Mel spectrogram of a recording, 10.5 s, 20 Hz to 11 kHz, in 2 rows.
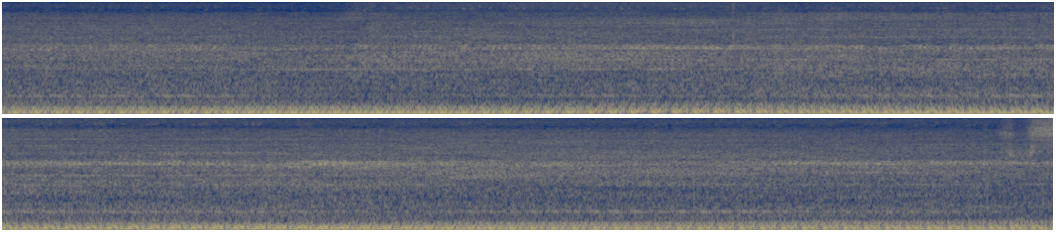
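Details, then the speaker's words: Supercharged engine (Paxton supercharger, baseline tune, kept under 3000 rpm) on its first start after install, warming up with cylinder head temp at 124; steady, deep, even idle with no ticking, hunting or misfire; healthy normal warm-up idle. "vicious right now I love it everything seems pretty fine as of right now the cylinder head temp is at 124"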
